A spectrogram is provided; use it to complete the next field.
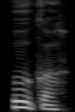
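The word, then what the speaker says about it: jugo: Notice how the letter J doesn't sound like a J at all. It takes on this sort of breathy H sound. And this is uniform throughout the whole language. So it's always going to be pronounced this way.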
